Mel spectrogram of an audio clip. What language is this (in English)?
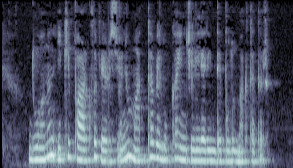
Turkish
